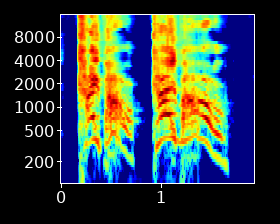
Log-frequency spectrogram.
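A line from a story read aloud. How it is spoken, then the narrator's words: Shouting. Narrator (Chinese): 大喊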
